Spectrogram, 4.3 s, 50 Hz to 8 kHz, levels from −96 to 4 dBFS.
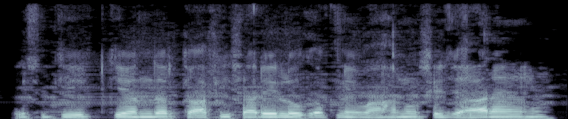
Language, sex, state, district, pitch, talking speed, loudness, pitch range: Hindi, male, Uttar Pradesh, Gorakhpur, 110 Hz, 180 wpm, -19 LUFS, 105-115 Hz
